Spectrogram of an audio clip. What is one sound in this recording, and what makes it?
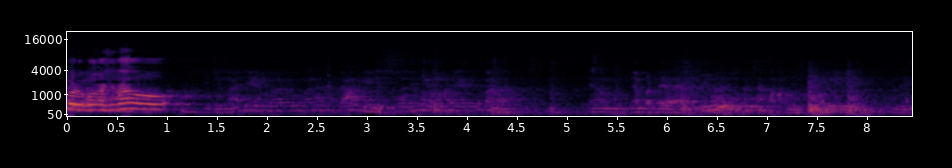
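Several men talk and laugh nearby in an echoing room.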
